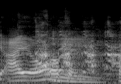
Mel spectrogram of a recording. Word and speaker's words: Iommi: Tony Iommi.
